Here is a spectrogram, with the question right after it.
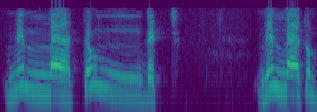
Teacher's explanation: اقلب النون اللي بعدها بقى في المصحف مدام بدون تشكيل الى ميم وخف الميم وغنها · Term: اقلاب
